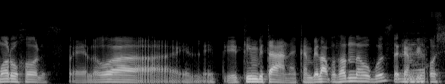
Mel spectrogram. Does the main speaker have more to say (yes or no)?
yes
